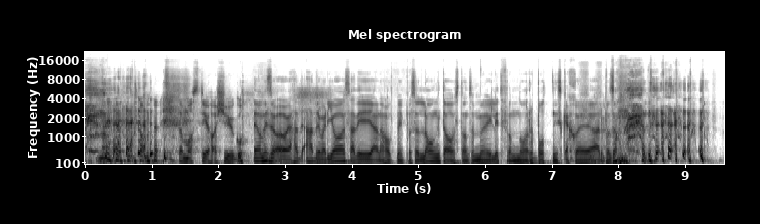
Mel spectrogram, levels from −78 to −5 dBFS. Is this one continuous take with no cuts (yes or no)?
yes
